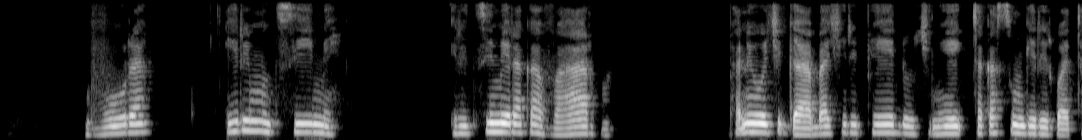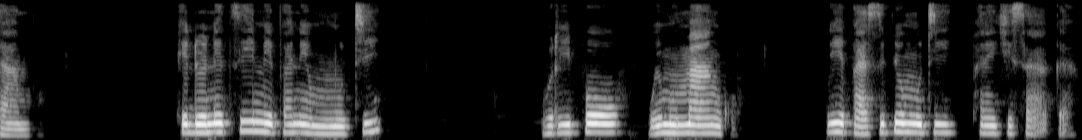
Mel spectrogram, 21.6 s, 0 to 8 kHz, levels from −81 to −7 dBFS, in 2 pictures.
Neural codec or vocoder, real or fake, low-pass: none; real; 7.2 kHz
